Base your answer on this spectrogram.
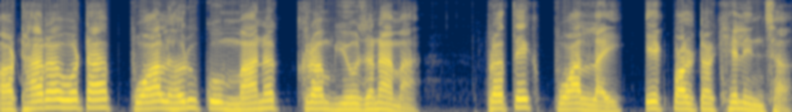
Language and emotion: Nepali, neutral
